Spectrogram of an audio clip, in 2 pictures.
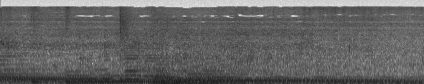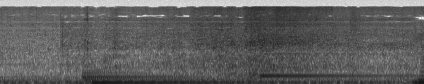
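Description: Background music: held chords over a bass line, moving to a new chord about four seconds in.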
